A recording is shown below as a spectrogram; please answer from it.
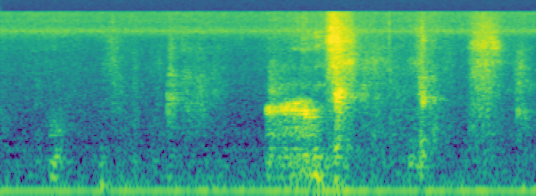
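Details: Shiba Inu dog playing indoors, giving short throaty growls and snorting grunts, with a louder rasping burst around the middle and scattered softer huffs, over a steady low electrical hum.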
